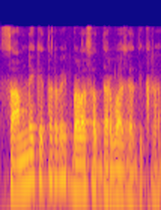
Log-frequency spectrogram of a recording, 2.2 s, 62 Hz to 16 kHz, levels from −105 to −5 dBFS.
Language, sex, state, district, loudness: Hindi, male, Bihar, Bhagalpur, -19 LUFS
